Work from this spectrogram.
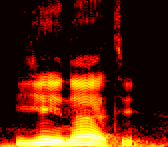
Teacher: روی این کلمه مشاهده میشه خیلی از بینندگان در تلفظ بینات کمی روی تشدید مشکل دارن. دو بار یا تلفظ میشه، دو بار، یک بار به همراه با بی، یک بار خودش به همراه کسری که داره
